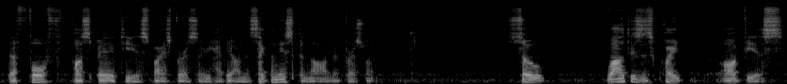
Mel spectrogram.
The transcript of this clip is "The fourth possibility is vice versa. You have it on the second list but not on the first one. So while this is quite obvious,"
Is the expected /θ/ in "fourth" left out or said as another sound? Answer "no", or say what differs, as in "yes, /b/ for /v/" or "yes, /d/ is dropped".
no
